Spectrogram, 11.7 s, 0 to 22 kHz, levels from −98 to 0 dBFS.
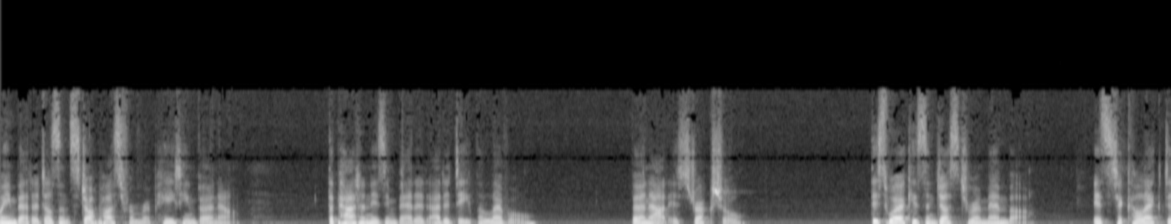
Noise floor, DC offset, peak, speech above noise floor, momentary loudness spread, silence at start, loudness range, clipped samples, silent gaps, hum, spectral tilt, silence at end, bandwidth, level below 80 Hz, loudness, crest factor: -58 dBFS; under 0.1%; -2 dBFS; 38 dB; 12 LU; 0 s; 3 LU; under 0.1%; none; none; -5.5 dB/octave; 0 s; 13 kHz; -62 dBFS; -21 LUFS; 18 dB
